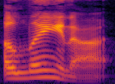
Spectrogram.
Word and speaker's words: Alana: I thought it was a bit like my name is spelled A L A N A like Alana, but I pronounced it Elena.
